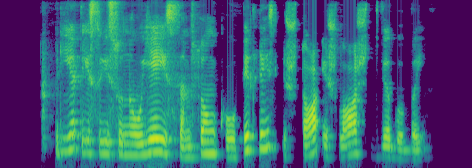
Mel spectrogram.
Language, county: Lithuanian, Alytus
